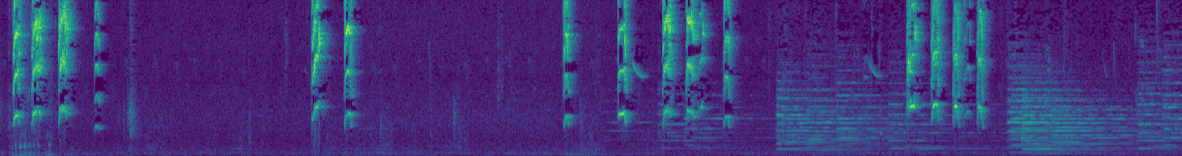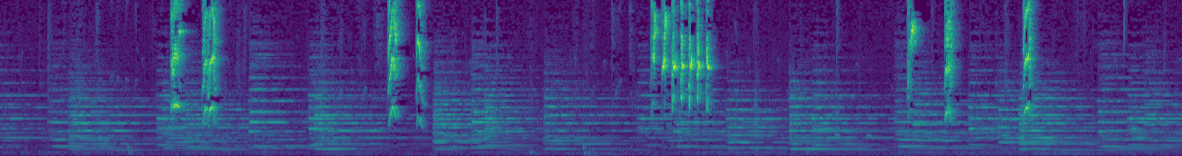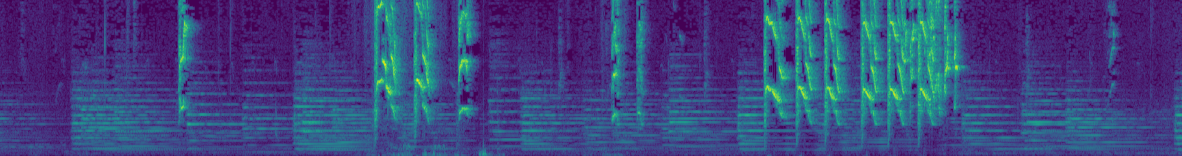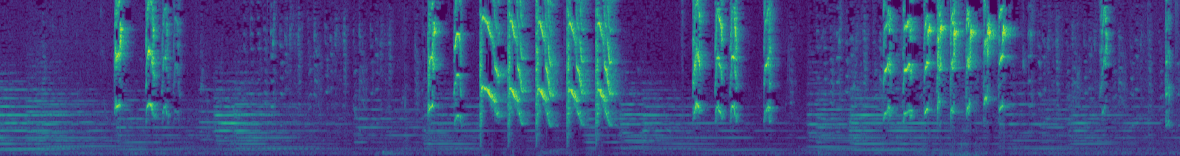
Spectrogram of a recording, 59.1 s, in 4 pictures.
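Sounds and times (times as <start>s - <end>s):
bird chirps and squawks: 0.1s - 1.4s, 34.2s - 35.6s, 49.6s - 52.1s.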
